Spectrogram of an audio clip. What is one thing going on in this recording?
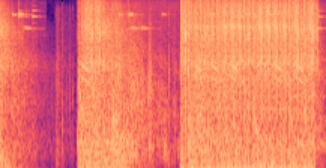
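An assault rifle fires bursts in a video game.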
